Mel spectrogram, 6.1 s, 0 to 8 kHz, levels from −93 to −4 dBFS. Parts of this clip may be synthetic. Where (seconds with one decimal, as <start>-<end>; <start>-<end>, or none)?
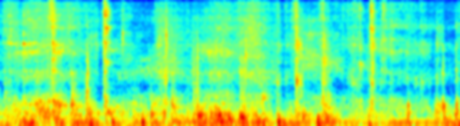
0.5-6.1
